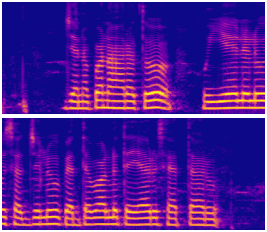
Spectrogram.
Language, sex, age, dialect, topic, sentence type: Telugu, female, 41-45, Utterandhra, agriculture, statement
